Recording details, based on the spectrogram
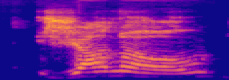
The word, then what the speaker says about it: Jeannot: Oh, it's Jeannot, J-E-A-N-N-O-T, Swark, S-Z-W-A-R-C.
